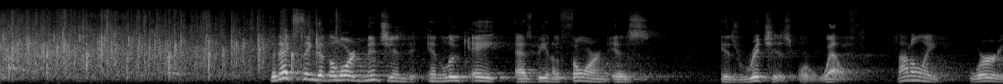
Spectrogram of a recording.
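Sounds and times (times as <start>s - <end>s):
audience clapping hands: 0.0s - 3.6s
speech: 2.7s - 6.6s, 7.2s - 10.0s.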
